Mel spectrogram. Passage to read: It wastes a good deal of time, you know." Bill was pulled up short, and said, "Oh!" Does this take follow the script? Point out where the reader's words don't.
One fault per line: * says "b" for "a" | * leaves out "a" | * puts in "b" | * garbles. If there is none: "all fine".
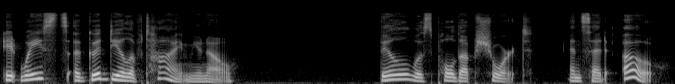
all fine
